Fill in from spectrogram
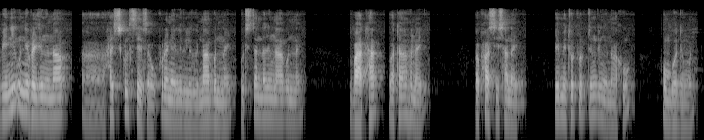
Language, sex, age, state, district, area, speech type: Bodo, male, 30-45, Assam, Kokrajhar, rural, spontaneous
